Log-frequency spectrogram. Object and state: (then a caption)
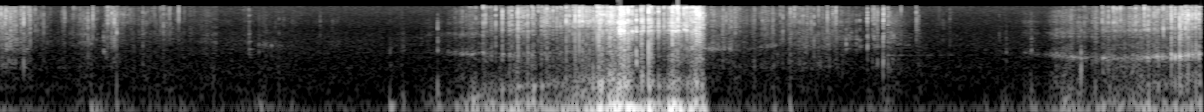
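Dry soap bar being cut. A metal blade scores a solid purple bar of dry soap held in the palm into a grid and cuts it into small cubes. Soft crunching and tearing scrapes swell into a loud, dense crumbling burst midway, then ease back to quieter crunches.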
